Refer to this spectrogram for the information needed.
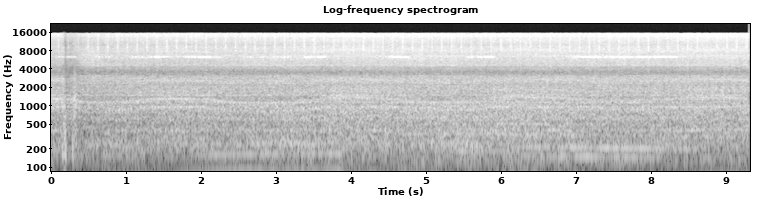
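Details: BMW E46 318 with 1998 M43 1.9 engine: a steady idle with an uneven, lumpy beat about four times a second that never settles. The rough idle comes and goes for days and got worse after alternator rework; owner suspects something was disturbed then.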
